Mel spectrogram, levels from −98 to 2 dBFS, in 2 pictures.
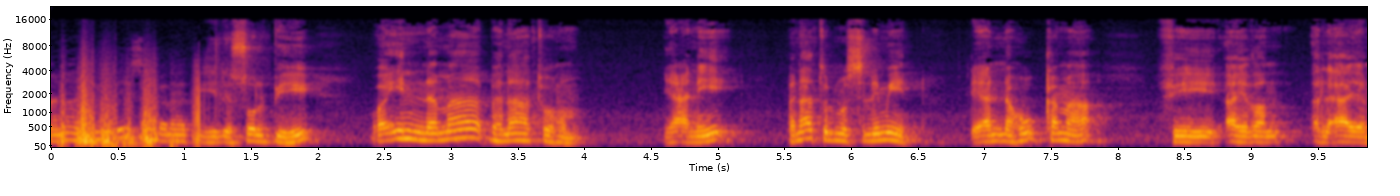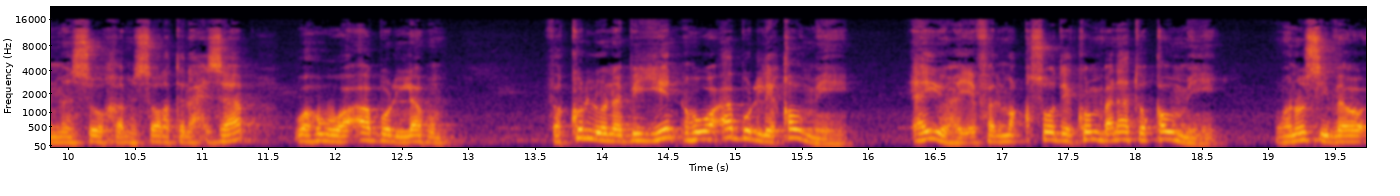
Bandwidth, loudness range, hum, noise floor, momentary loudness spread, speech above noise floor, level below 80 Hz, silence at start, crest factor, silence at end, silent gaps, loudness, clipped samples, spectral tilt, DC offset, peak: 16 kHz; 3 LU; none; -52 dBFS; 9 LU; 33 dB; -50 dBFS; 0 s; 18 dB; 0 s; none; -20 LUFS; under 0.1%; -5.5 dB/octave; under 0.1%; -2 dBFS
